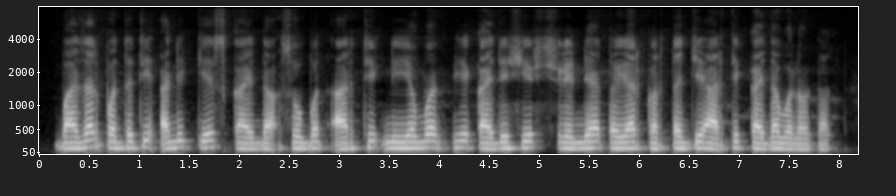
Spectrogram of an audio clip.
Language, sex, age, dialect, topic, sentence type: Marathi, male, 18-24, Varhadi, banking, statement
